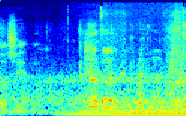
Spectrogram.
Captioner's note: laughing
